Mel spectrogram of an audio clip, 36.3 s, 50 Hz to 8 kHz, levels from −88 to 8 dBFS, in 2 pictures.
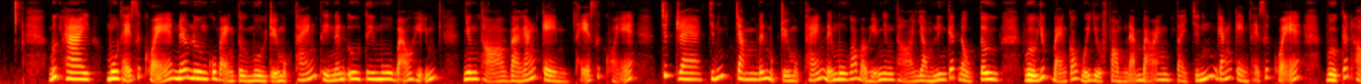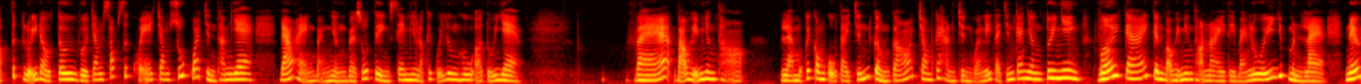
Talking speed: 240 wpm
